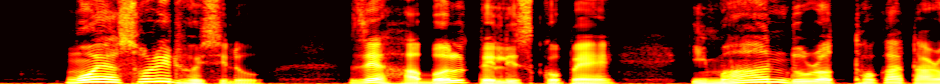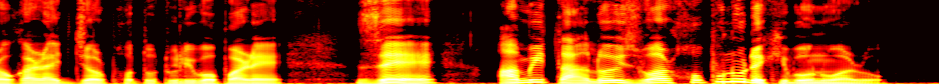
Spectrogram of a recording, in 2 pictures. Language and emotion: Assamese, surprised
